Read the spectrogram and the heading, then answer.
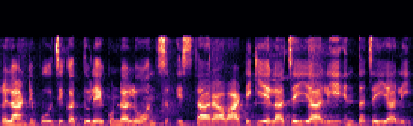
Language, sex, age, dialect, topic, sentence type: Telugu, female, 25-30, Telangana, banking, question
